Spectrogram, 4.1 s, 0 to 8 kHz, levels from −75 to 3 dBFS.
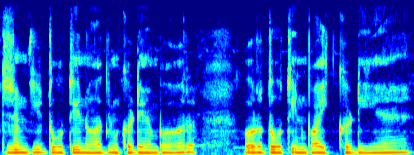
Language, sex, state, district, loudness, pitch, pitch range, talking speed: Hindi, male, Uttar Pradesh, Shamli, -16 LUFS, 150 Hz, 150-155 Hz, 175 wpm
